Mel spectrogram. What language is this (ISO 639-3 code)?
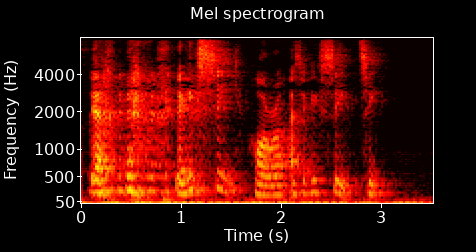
dan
